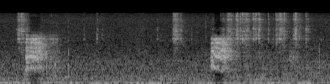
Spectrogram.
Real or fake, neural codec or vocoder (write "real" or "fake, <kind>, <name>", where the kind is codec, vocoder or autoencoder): real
